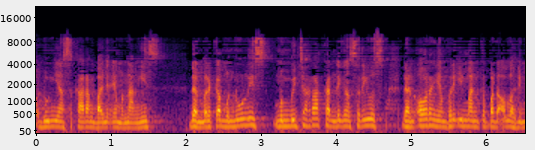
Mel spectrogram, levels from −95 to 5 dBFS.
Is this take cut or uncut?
cut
